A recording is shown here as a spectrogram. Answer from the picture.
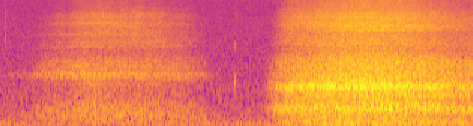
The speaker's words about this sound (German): Atme ganz fest aus. Und wieder ein.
